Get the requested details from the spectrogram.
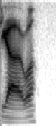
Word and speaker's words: Yahweh: His name is pronounced Yahweh. It's exceedingly easy to figure out how to pronounce it. In fact, if you can say Torah, you can say Yahweh.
